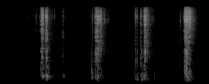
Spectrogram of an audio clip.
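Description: Duct tape being handled: four short, crisp scratchy noises about half a second apart.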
